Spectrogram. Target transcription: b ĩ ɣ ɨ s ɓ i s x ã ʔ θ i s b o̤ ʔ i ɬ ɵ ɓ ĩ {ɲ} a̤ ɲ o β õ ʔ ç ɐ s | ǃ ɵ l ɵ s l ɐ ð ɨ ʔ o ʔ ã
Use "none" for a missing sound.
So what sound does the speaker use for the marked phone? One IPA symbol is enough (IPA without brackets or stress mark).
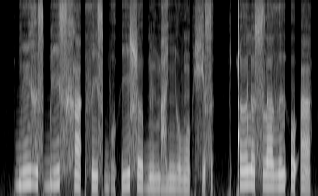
m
